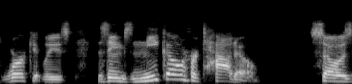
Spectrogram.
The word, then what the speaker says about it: Nikko Hurtado: His name's Nico Hurtado. So his name is spelled Nikko Hurtado.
